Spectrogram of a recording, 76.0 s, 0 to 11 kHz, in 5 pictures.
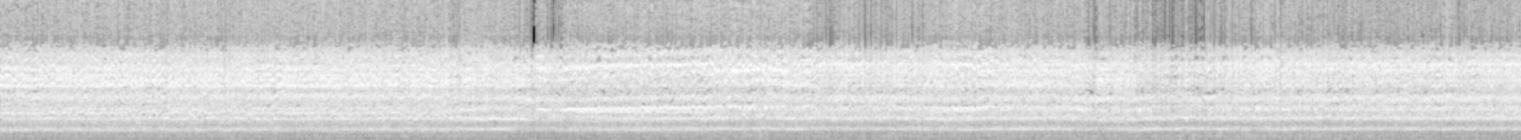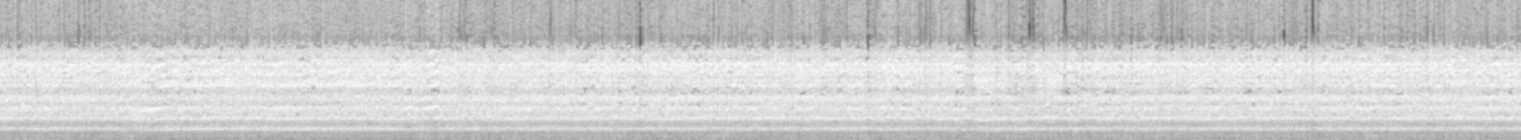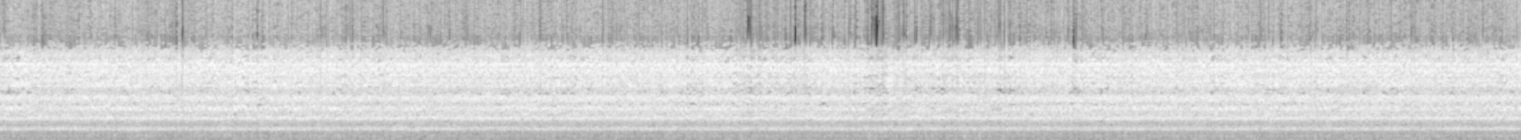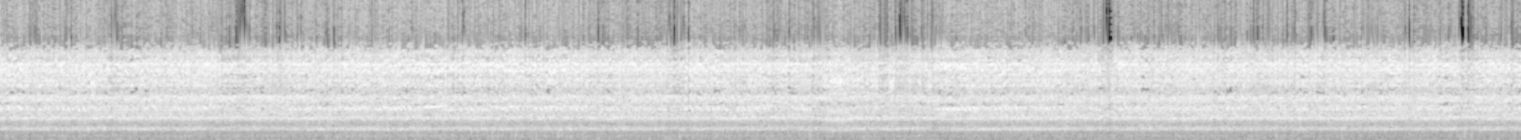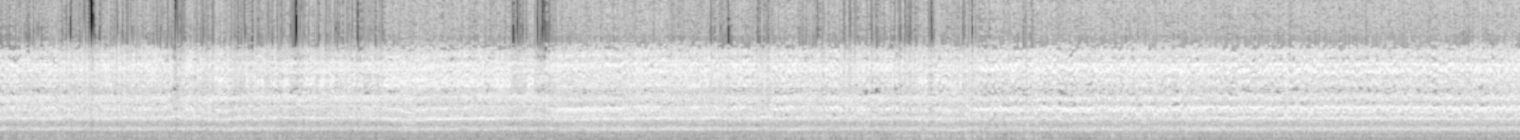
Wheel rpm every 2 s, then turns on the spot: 200, 210, 220, 220, 230, 230, 230, 240, 230, 230, 230, 240, 230, 230, 230, 230, 230, 230, 230, 230, 240, 240, 230, 230, 230, 230, 230, 230, 230, 230, 230, 230, 230, 230, 230, 210, 210, 210.
none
